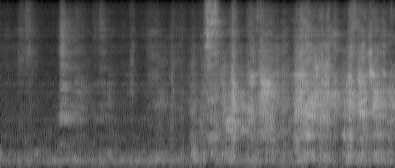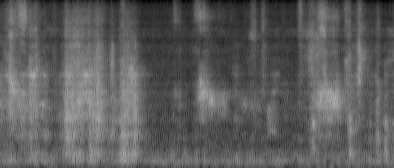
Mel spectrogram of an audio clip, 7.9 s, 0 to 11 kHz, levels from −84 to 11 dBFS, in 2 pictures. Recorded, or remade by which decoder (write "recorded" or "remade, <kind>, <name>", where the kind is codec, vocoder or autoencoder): remade, vocoder, WaveNeXt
